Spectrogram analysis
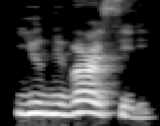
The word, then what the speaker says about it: university: It's not university, right? It's university. So in this case, right, it's not gonna be an university because that is not correct. The correct form will be a university.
